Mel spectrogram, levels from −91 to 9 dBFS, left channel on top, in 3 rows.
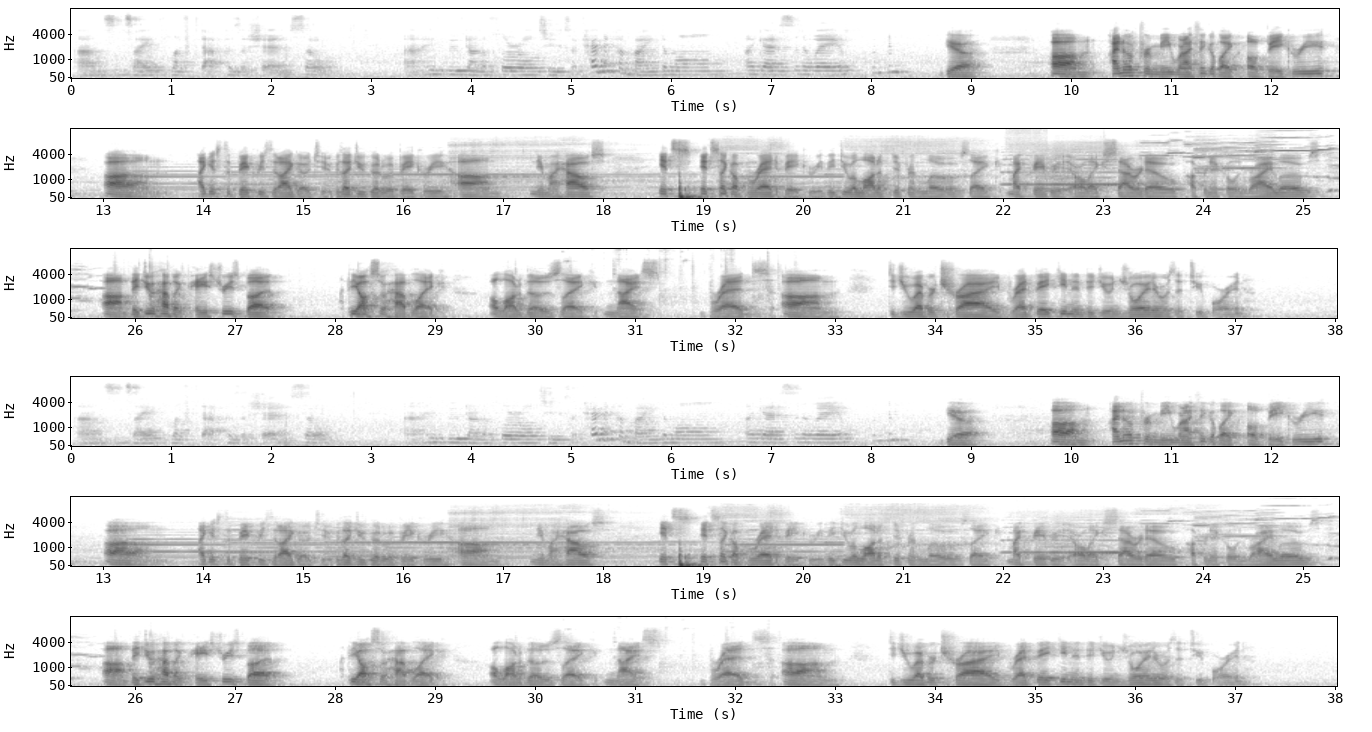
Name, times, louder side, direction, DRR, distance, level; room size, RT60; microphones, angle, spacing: voice 1, 0.1-2.6 3.3-7.8 8.2-8.3, left 1 dB, 30° left, 4 dB, 6.0 m, -57 dB
sound 1, 2.0-2.8 5.9-6.0 6.2-20.4, right 4 dB, 20° right, 1.4 m, -54 dB
voice 2, 8.7-9.1 9.8-12.5 13.0-13.6 13.9-17.0 17.3-18.0 18.6-25.1 25.7-27.4 28.1-29.0 29.5-31.2 31.7-33.0 33.5-37.1, left 3 dB, 80° left, 9 dB, 1.5 m, -35 dB
sound 2, 16.4-18.7 19.0-19.9 20.3-22.0 22.6-24.5 25.2-25.3, equal, 5° left, 2.5 m, -57 dB
sound 3, 22.0-27.3 27.6-27.7 28.4-28.6 29.1-29.2 29.8-30.4 30.7-33.2, left 5 dB, 55° left, 1.0 m, -49 dB
21.0 x 13.5 x 4.0 m, 0.40 s
head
